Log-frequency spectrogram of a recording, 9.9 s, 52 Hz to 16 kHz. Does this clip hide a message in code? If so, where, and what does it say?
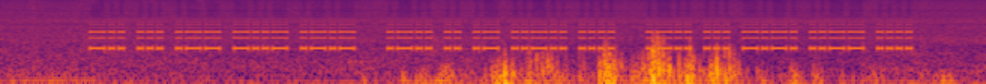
Yes: Morse code (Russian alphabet) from 0.8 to 9.2 s, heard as a keyed tone, machine-sent, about 25 wpm, 600 Hz, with the noise of a residential street. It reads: ДСВЬЯ ЛИАЭХ ЛСЦЮХ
